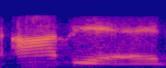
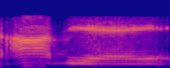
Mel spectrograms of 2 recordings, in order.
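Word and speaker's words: Abyei: Abaya, that's how you say it, Abaya, is an area in between North and South Sudan that has always been claimed by both.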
